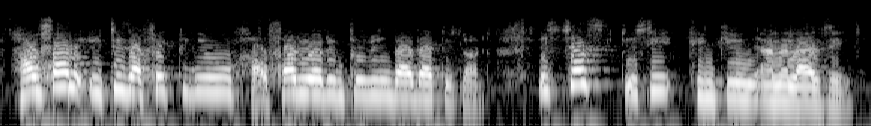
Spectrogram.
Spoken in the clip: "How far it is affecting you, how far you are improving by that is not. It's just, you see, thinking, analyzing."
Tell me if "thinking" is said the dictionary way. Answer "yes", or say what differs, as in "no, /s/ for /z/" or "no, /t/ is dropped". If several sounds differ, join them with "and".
no, /t/ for /θ/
